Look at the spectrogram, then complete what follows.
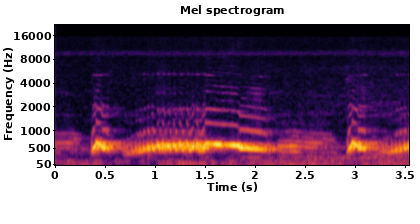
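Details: Lure call of a local Barbary dove. A brief clipped note leads into one long, vibrating coo that slowly sinks in pitch. The next call begins with the same sharp opening note about two and a half seconds later.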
